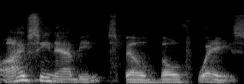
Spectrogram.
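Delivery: ordinary delivery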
